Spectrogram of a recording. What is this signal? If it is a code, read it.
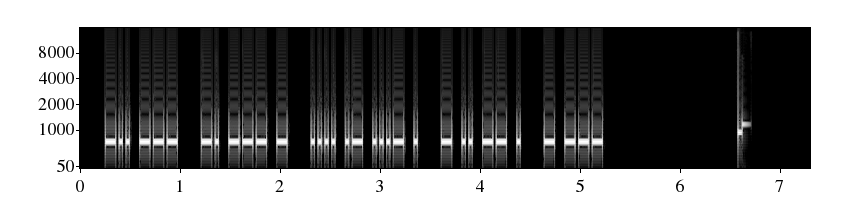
Morse code, heard as a keyed tone, about 34 wpm, 700 Hz. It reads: DO NOT HAVE TIME TO
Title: Sets of 5 Words 35wpm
